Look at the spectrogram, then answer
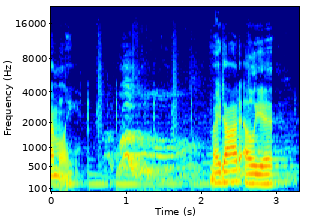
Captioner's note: audience cheers and aws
